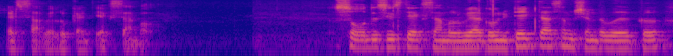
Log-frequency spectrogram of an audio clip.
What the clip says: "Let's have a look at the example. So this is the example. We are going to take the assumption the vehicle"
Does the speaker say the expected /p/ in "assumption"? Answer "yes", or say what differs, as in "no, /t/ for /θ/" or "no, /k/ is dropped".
no, /p/ is dropped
